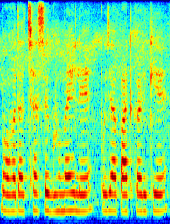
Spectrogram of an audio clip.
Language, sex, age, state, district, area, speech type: Maithili, female, 18-30, Bihar, Purnia, rural, spontaneous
